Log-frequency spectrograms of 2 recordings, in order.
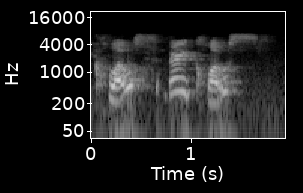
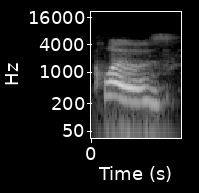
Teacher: This first one is close, very close, with an S sound, close. And the second one is close, with a Z sound.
